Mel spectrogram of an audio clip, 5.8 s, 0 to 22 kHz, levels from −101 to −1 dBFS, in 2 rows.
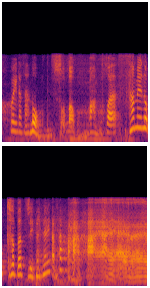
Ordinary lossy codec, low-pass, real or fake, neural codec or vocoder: none; 5.4 kHz; fake; codec, 16 kHz, 0.5 kbps, X-Codec, HuBERT features, trained on LibriSpeech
